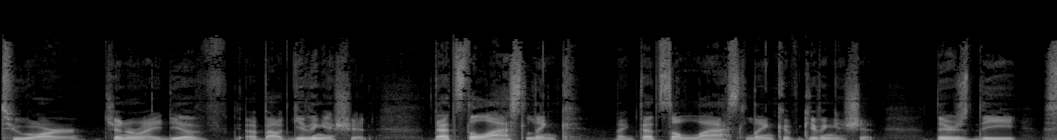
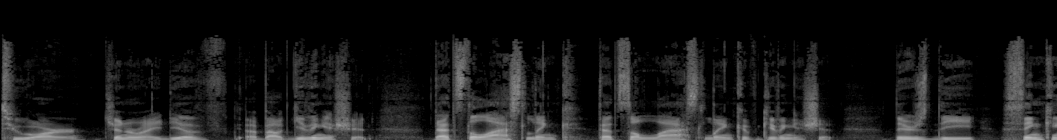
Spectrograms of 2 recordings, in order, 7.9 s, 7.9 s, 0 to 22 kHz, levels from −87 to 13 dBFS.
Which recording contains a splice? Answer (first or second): second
